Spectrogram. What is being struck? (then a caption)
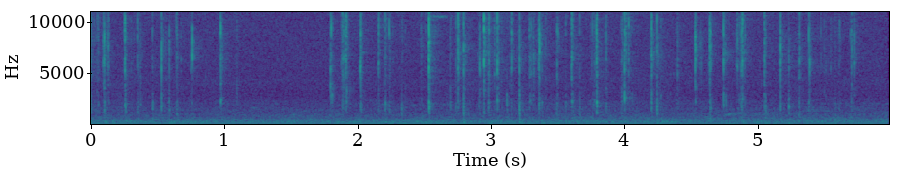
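Laptop keyboard with plastic keys in an aluminium body. Both hands type continuously with their fingertips on the low-profile black plastic keys of a silver MacBook Pro, its keys set in an aluminium body, with the laptop resting on a desk mat. A fast, uneven stream of soft, bright key taps sits over a steady low hum.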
